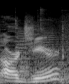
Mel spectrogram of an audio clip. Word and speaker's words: Argier: Is that how you say it? It's Argier.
